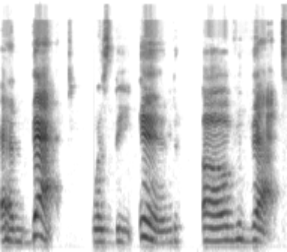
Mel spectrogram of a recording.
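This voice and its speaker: A woman's voice: mid-range voice, lively intonation, drawn-out words, vocal fry, pushed and bright. A woman reading picture books aloud to children, playful and chatty, breaking into sing-song and sound effects. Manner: chatty, talking directly to young listeners. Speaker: children's story read-aloud host. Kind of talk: animated picture-book read-aloud with chatty asides.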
